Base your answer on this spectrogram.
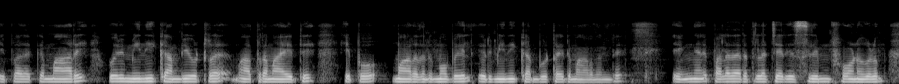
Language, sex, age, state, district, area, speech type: Malayalam, male, 30-45, Kerala, Kasaragod, rural, spontaneous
